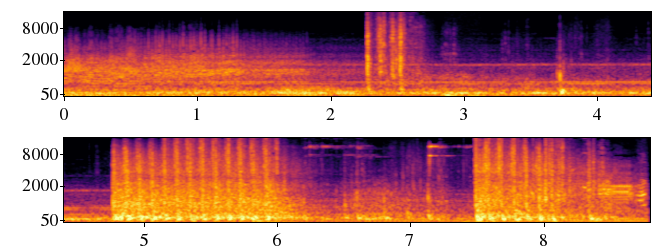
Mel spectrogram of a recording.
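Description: Heavy gunfire in a first-person shooter video game, with rapid automatic bursts and sharp sniper-style shots, loud and continuous with dense repeated volleys and little talk.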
